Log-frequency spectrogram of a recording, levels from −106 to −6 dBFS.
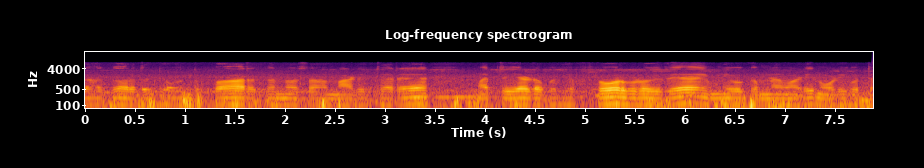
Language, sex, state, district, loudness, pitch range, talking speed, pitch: Kannada, male, Karnataka, Bellary, -26 LUFS, 100-105 Hz, 85 wpm, 100 Hz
